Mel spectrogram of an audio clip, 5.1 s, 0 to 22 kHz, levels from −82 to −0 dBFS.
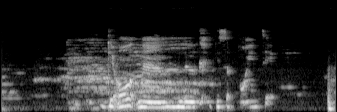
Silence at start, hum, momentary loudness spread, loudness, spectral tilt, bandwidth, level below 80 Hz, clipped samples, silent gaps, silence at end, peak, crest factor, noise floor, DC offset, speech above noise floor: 0.05 s; none; 18 LU; -13 LUFS; -7.5 dB/octave; 7.6 kHz; -50 dBFS; under 0.1%; none; 0 s; -2 dBFS; 14 dB; -51 dBFS; under 0.1%; 37 dB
